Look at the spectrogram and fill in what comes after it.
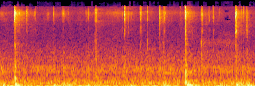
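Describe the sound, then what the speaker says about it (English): Light, scattered clicks of fingers typing on a computer keyboard, a few brief keystrokes spread across a couple of seconds with no talking. "So just type"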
